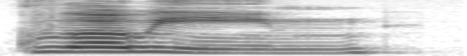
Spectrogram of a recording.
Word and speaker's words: Glóin: Because someone sent me, Ethan was very adamant, and Google kind of proved him right, that it's pronounced Glóin. Glowing, I don't know.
